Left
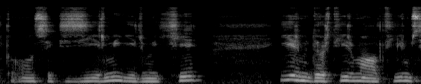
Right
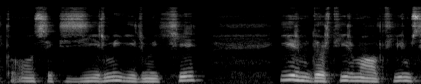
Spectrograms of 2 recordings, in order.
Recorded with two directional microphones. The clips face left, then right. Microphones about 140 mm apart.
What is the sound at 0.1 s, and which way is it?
Speech, 30° right (ahead or behind).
